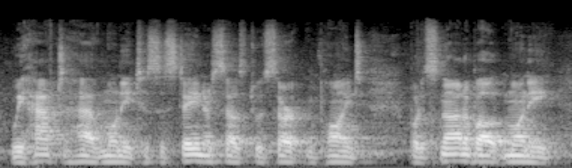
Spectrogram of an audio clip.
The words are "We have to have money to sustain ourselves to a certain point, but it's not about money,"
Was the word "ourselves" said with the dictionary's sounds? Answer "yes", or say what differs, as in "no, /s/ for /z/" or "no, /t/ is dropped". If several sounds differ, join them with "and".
yes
